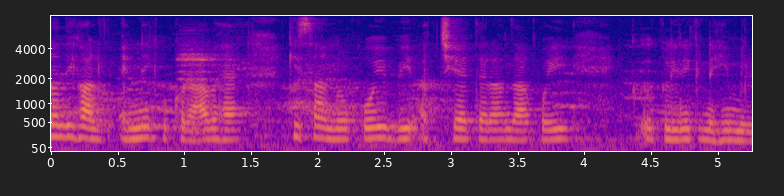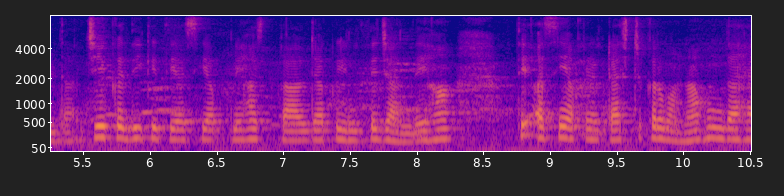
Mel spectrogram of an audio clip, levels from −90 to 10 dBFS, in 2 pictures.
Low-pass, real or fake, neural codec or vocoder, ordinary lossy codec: none; real; none; none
